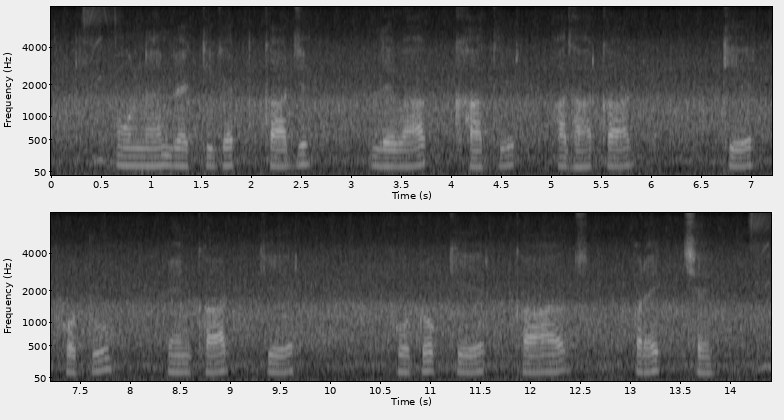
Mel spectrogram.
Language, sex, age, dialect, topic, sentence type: Maithili, male, 18-24, Bajjika, banking, statement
